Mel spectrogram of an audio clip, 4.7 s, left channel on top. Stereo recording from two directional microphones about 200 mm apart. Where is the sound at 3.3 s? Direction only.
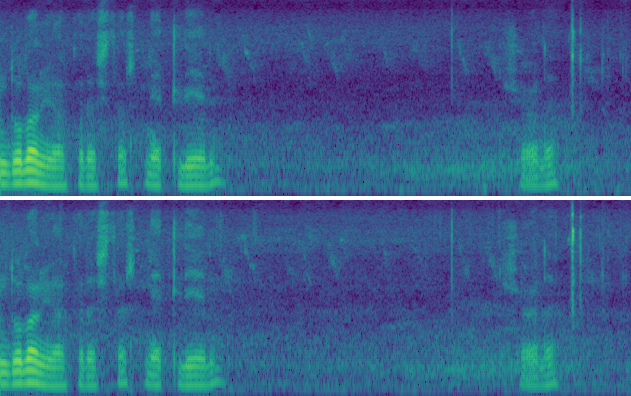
5° left (ahead or behind).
